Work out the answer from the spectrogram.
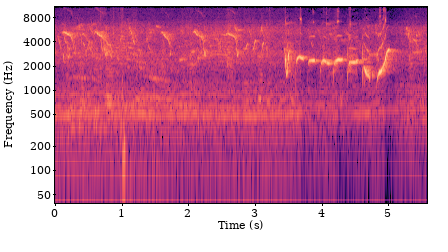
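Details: Golden whistler song used to train caged songbirds: after quiet background bird chatter and a low hum, a quick burst of about nine clear whistled notes ends in a rising upward sweep.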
